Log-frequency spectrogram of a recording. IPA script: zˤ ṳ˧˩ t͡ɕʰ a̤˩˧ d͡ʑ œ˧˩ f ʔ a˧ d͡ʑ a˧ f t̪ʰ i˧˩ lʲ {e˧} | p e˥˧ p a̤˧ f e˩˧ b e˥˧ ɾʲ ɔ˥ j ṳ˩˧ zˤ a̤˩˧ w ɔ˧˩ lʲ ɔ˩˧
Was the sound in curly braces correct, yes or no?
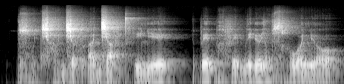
no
